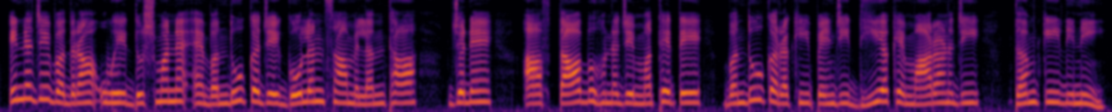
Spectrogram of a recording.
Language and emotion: Sindhi, neutral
